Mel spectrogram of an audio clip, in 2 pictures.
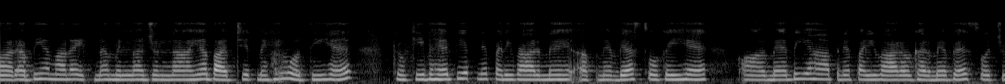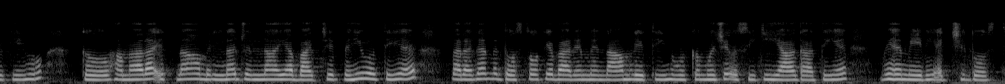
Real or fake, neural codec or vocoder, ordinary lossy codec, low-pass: fake; codec, 16 kHz, 1.1 kbps, Voila-Tokenizer; none; 7.2 kHz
